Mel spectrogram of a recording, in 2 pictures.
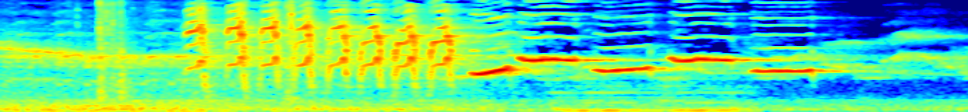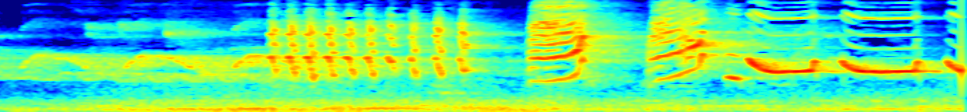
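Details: Lure song of a masked laughingthrush: rapid rattling chirp series, then sliding whistles stepping up and down, a quiet gap with soft wavering notes, followed by another fast rattle and loud looping whistled phrases, faint background hum.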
